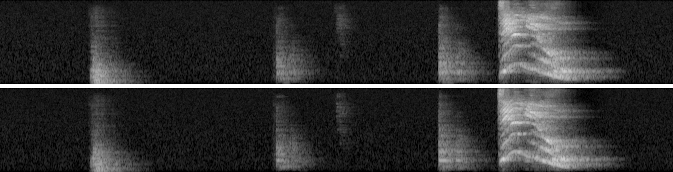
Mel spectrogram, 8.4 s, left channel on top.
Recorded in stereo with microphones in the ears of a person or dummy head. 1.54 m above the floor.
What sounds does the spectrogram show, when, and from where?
1.1 s knocking: 55° left (ahead or behind), 1.7 m
3.5 s a clink: 10° right (ahead or behind), 1.7 m
6.2 s a shout: 50° right (ahead or behind), 1.1 m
